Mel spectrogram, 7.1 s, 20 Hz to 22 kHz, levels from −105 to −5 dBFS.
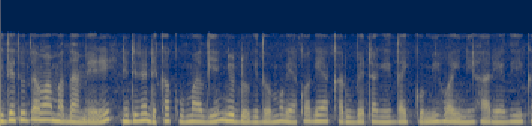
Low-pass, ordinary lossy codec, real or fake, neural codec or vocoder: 7.2 kHz; none; real; none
